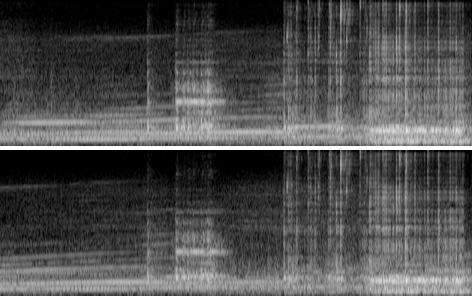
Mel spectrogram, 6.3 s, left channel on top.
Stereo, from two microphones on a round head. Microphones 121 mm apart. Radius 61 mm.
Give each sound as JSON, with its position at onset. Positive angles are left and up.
{"t": 2.0, "sound": "dishes clattering", "side_deg": 15, "distance_m": 3.0}
{"t": 3.8, "sound": "dripping", "side_deg": -5, "distance_m": 2.0}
